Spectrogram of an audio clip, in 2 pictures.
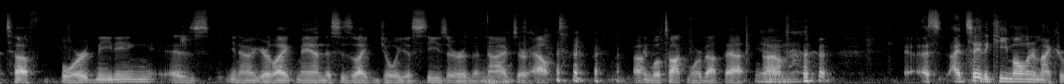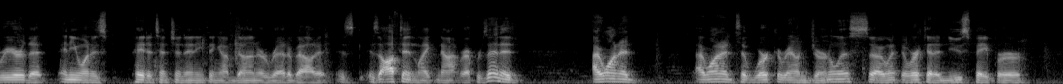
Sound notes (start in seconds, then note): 5.2 laughs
